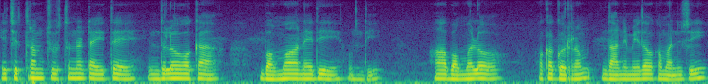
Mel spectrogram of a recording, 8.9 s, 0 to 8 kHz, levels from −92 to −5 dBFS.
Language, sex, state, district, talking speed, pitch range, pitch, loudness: Telugu, male, Andhra Pradesh, Visakhapatnam, 120 wpm, 115-130 Hz, 125 Hz, -16 LUFS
